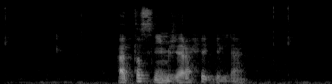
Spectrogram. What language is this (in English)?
Kabyle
